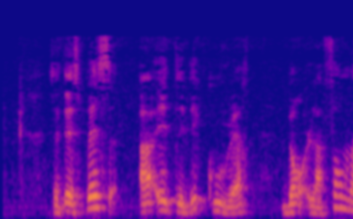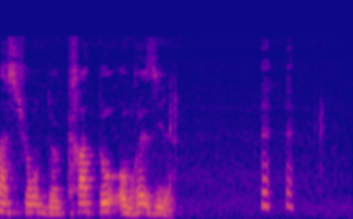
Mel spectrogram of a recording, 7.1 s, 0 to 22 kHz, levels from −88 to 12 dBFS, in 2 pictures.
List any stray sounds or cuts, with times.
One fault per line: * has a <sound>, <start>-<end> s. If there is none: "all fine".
* has a laugh, 6.1-6.5 s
